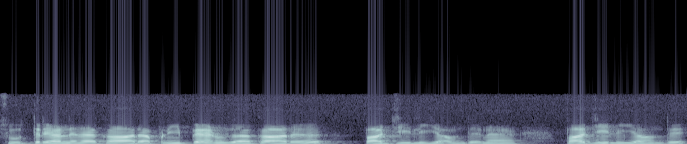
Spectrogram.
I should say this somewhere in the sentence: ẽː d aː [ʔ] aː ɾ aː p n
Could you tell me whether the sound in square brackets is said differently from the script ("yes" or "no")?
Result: yes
